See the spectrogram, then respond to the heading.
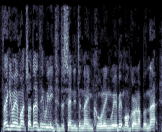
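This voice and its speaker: An actor playing a glib, self-righteous phone-in radio host who stammers when challenged. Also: male voice, mid-range voice, very fast, fairly bright tone, no room sound, clean studio sound, close to an everyday voice. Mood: brisk, presenterly. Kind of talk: spoof radio phone-in presenting.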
